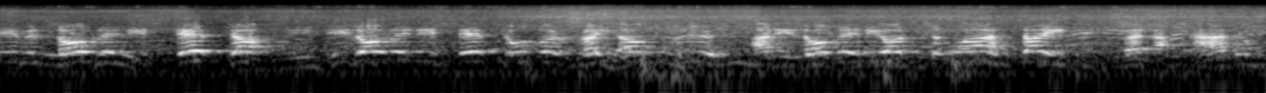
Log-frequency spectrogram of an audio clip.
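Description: Speech only: a commentator talking fast and without a break.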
